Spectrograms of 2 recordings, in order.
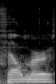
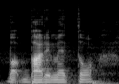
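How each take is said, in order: First: The name is short and ends in a consonant. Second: The name has added vowels and ends in a vowel. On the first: This is the proper pronunciation. The speaker calls it right. "would be the proper way of saying it" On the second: This is how the show pronounces it. The speaker calls it wrong. "is how they pronounce it for some reason"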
